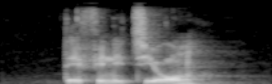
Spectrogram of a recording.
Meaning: definition
- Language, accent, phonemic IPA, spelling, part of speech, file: German, Austria, /definiˈtsjoːn/, Definition, noun, De-at-Definition.ogg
